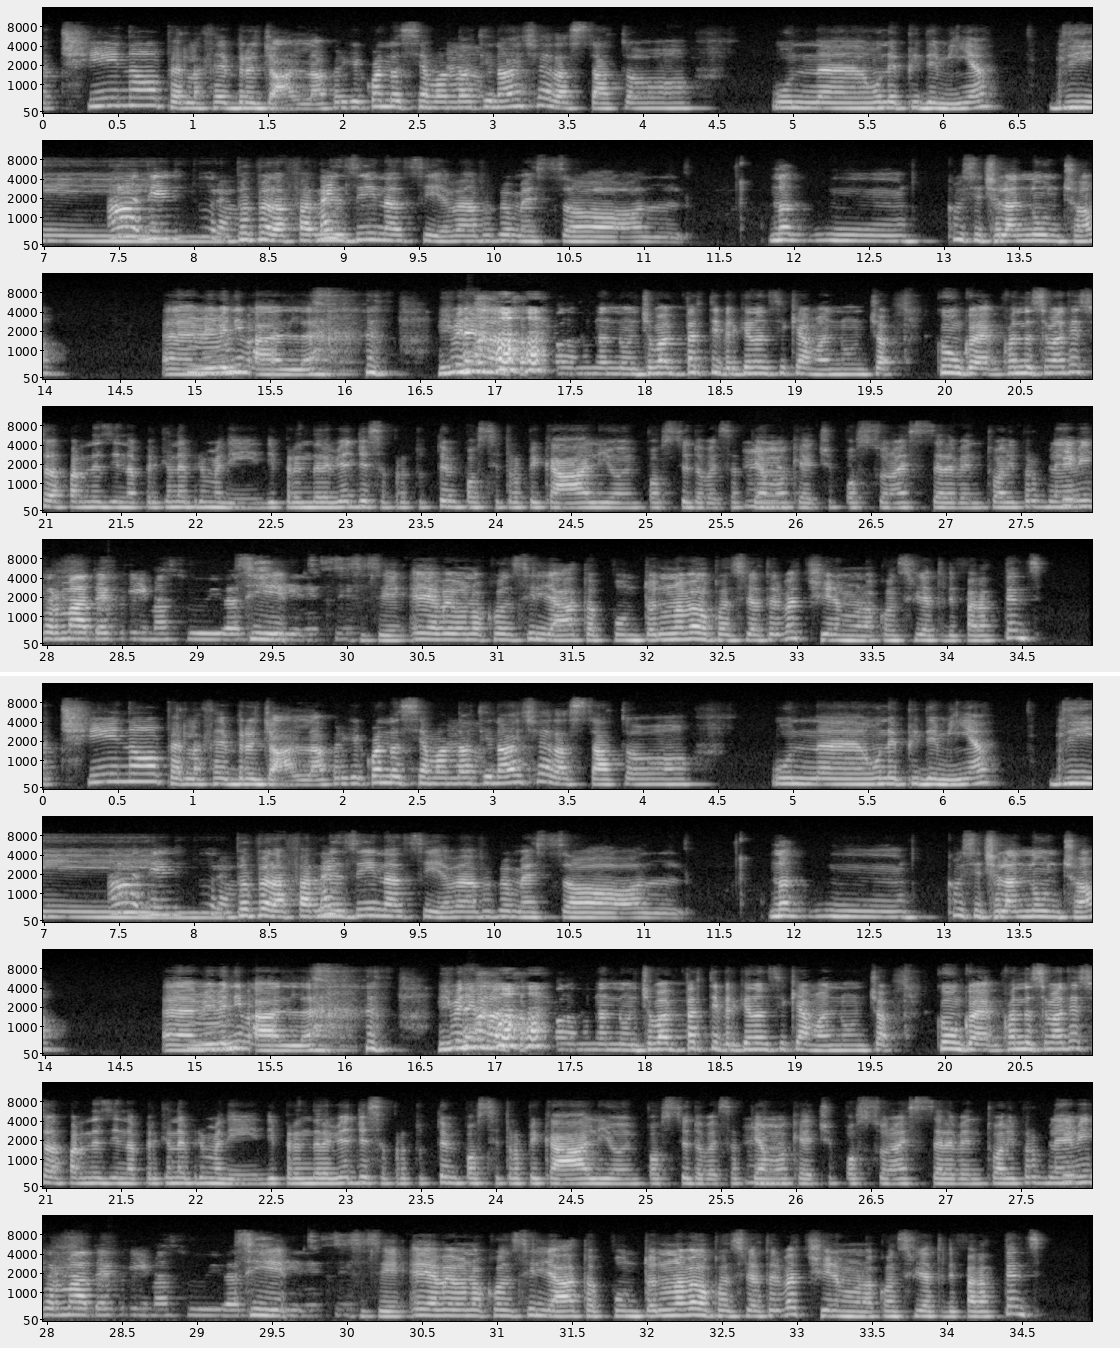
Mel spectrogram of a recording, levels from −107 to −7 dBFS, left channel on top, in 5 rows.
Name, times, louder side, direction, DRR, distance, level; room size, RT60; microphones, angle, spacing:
voice 1, 0.0-4.5 4.9-6.4 6.7-11.3 11.8-14.1 14.8-17.1 17.4-28.2 29.3-29.6 30.0-34.6, right 1 dB, 15° right, 0.6 m, -32 dB
voice 2, 7.4-8.3 8.8-9.0 15.0-15.3 16.7-17.3 25.7-25.9 27.8-29.7, left 3 dB, 65° left, 1.5 m, -30 dB
6.0 x 2.0 x 3.2 m
head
